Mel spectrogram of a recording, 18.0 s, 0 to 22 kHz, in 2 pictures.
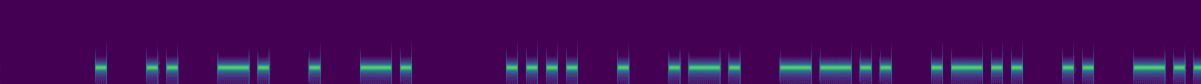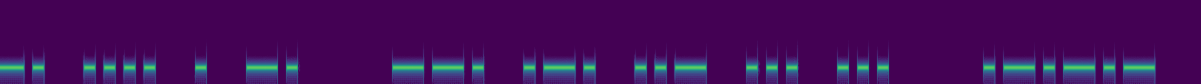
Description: Morse code, heard as a keyed tone, about 16 wpm, spaced as for 14 wpm, 700 Hz. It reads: EINEN HERZLICHEN GRUSS.
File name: Morsekurs / Witze / Witz 18. Februar 2020, 70 F80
